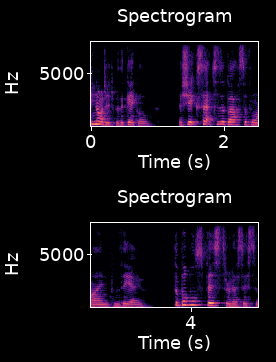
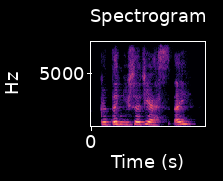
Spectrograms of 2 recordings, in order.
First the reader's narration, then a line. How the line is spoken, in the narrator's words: he chuckled nervously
